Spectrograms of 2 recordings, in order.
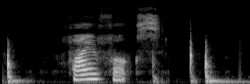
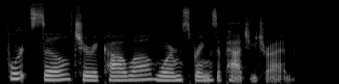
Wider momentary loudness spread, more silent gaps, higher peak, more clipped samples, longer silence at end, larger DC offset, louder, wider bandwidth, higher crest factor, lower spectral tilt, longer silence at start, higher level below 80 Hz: first, 15 LU vs 11 LU; neither; first, -2 dBFS vs -14 dBFS; neither; second, 0.05 s vs 0.5 s; neither; first, -19 LUFS vs -32 LUFS; second, 15 kHz vs over 20 kHz; about the same, 18 dB vs 18 dB; about the same, -4.5 dB/octave vs -4.5 dB/octave; about the same, 0.05 s vs 0.05 s; first, -52 dBFS vs -74 dBFS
